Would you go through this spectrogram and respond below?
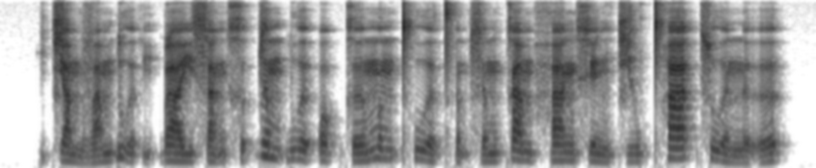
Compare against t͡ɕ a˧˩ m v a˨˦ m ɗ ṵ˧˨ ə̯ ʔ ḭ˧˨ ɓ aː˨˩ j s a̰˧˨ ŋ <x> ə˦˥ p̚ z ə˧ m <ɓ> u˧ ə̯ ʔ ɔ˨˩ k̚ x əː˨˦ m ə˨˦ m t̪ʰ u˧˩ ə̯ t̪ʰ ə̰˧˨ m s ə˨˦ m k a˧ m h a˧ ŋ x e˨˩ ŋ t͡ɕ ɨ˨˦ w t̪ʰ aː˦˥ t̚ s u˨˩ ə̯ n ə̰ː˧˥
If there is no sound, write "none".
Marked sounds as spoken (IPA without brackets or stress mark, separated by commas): x, ɓ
